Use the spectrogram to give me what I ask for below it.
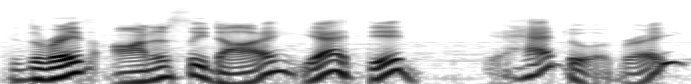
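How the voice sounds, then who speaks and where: A man's voice: medium pitch, wildly swooping pitch, normal speed, husky, faint music behind. A man giving casual esports commentary with joking, sarcastic asides.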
